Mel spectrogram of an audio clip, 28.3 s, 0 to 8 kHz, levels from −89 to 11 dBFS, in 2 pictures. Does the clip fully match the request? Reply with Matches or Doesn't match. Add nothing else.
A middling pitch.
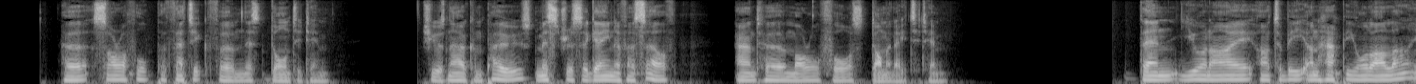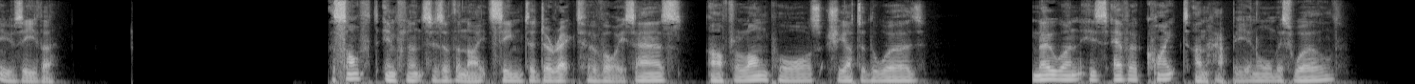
Doesn't match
